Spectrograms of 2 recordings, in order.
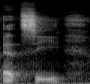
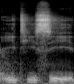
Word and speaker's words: etc: Right here we have etc or etc, depending on how you want to pronounce it.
